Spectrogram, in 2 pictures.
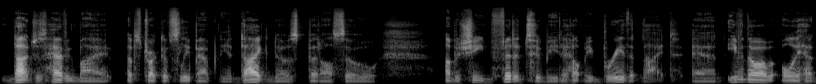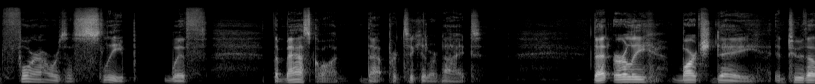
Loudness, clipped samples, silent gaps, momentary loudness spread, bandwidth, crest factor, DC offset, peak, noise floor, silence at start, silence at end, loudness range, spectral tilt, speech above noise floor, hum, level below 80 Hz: -29 LUFS; under 0.1%; none; 18 LU; 15.5 kHz; 28 dB; under 0.1%; -4 dBFS; -57 dBFS; 0.05 s; 0 s; 5 LU; -2 dB/octave; 27 dB; none; -68 dBFS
